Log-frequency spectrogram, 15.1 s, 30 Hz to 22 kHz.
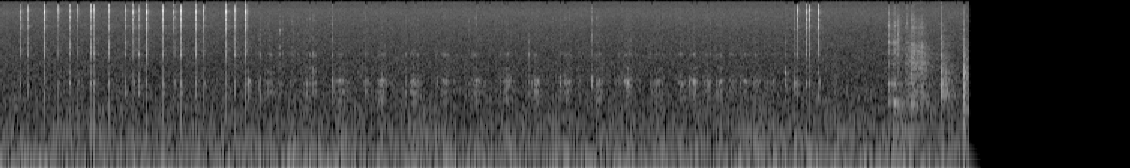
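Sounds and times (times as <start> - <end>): soft mouse ticks: 0.2 - 11.0.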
